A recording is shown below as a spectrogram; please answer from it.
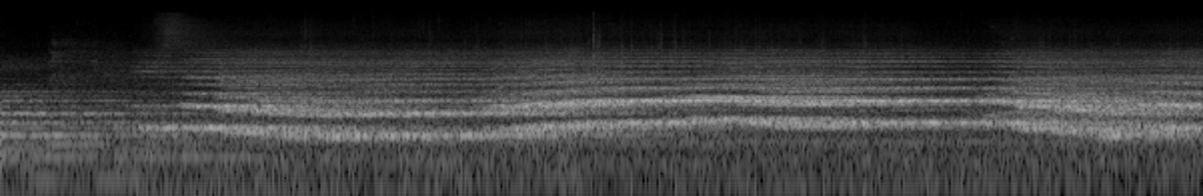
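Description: Massed youth choirs singing together in a slow, chant-like line of long held notes. The melody rises about five seconds in and falls back near the end, with a lower sustained note under the opening couple of seconds.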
